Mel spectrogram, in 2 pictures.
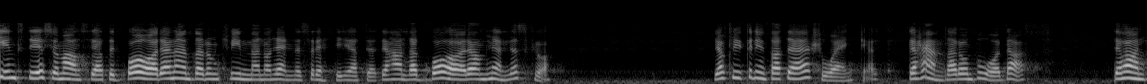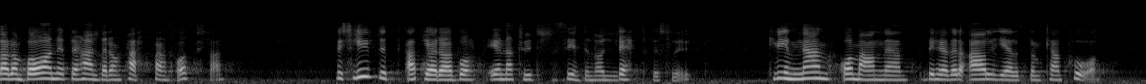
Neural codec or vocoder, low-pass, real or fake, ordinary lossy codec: codec, 16 kHz, 1 kbps, FunCodec, trained on Chinese and English, 50 frames a second; 7.2 kHz; fake; none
